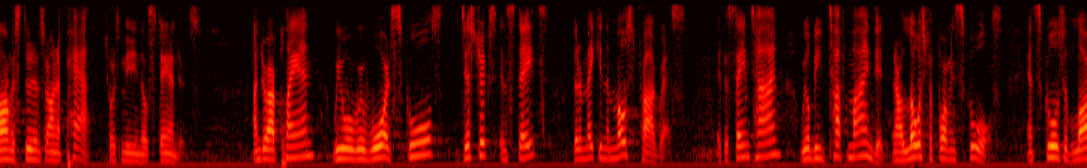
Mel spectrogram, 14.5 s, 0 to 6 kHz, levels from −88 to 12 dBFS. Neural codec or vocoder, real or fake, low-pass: none; real; 5.4 kHz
